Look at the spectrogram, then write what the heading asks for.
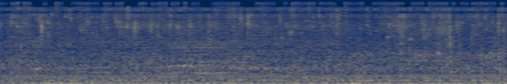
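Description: Salted fish being washed clean under running water, a steady close rush of tap water splashing throughout with no break.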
